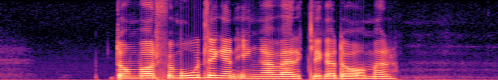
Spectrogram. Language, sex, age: Swedish, female, 44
